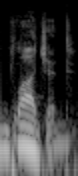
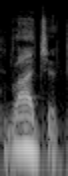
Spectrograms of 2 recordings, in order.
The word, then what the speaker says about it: Blodgett: My last name is Blodgett. – Blodgett. – Blodgett, yes.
